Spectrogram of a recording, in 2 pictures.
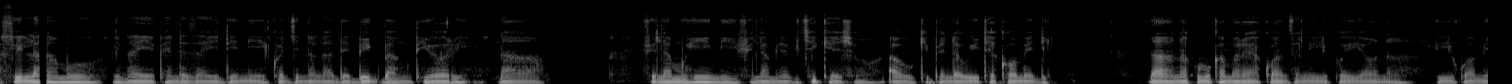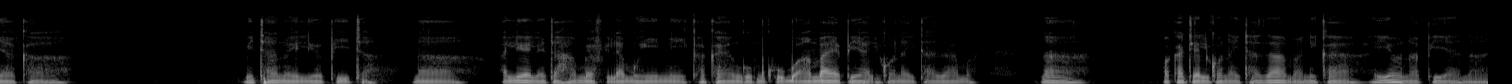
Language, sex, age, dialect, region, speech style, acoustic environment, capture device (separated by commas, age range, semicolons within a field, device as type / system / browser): Swahili, male, 18-24, Kenya - Mombasa, Kenya, relaxed, nature; appliances, mobile / Linux / Chrome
